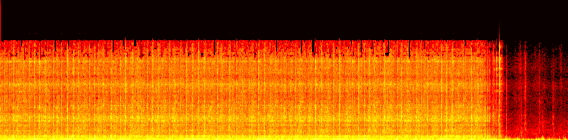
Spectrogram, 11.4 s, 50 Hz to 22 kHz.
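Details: Husqvarna 262 XP chainsaw after new clutch drive sprocket and bearing fitted and greased; steady high revs for about ten seconds, then drops off and dies away, clean even running with no misfire; normal.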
